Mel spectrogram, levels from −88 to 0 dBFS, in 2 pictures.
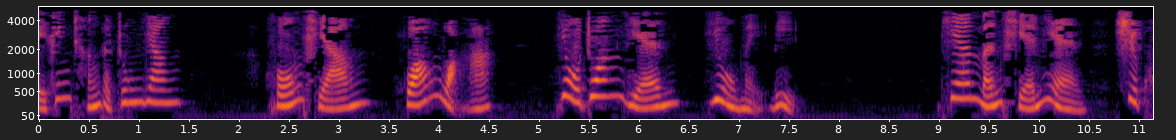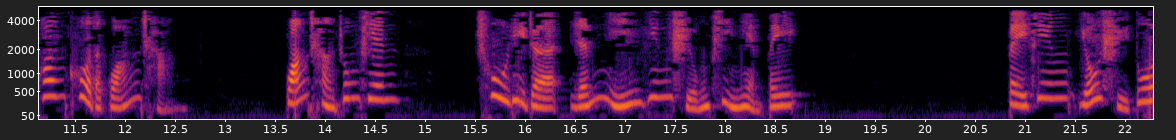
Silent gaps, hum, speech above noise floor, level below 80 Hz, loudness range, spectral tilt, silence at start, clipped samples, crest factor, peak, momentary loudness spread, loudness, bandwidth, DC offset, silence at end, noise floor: none; none; 44 dB; -72 dBFS; 4 LU; -6.5 dB/octave; 0 s; under 0.1%; 24 dB; -10 dBFS; 10 LU; -33 LUFS; 5.2 kHz; under 0.1%; 0 s; -77 dBFS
